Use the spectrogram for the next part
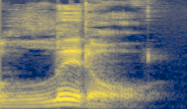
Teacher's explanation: But when I'm teaching the pronunciation of this word, I'm using lidl. So the T becomes more of a D sound. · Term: flap T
